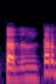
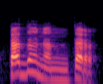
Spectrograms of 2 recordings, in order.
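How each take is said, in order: First: तदंतर as ta-dan-tar; wrong form तदंतर. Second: तदनंतर as tad-nan-tar; correct form तदनंतर. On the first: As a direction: drop the extra n syllable in तदंतर. (तदंतर, बीच के न के बिना) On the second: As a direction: sound the middle nan in तदनंतर. (तदनंतर, बीच में नं बोलकर) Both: Shown as a demonstration. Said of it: "तदंतर नहीं होता".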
